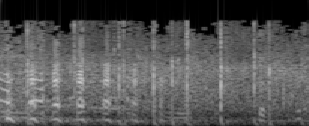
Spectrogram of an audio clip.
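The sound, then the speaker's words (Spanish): An audience applauds, a dense, steady patter of many hands clapping at an even loudness, with voices mixed in underneath. “¡Un aplauso!”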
